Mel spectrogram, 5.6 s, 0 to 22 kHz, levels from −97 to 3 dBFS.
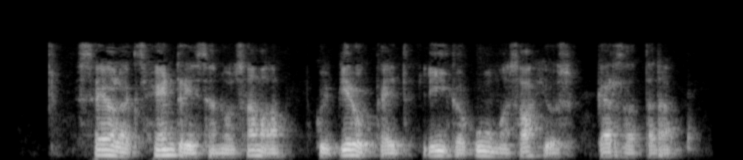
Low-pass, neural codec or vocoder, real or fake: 7.2 kHz; none; real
